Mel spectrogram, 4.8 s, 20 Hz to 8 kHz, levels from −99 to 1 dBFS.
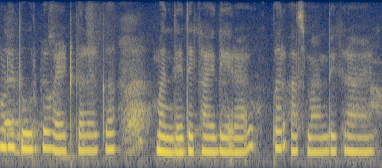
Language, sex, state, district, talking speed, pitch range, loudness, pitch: Hindi, female, Uttar Pradesh, Lalitpur, 200 wpm, 220-255 Hz, -15 LUFS, 230 Hz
